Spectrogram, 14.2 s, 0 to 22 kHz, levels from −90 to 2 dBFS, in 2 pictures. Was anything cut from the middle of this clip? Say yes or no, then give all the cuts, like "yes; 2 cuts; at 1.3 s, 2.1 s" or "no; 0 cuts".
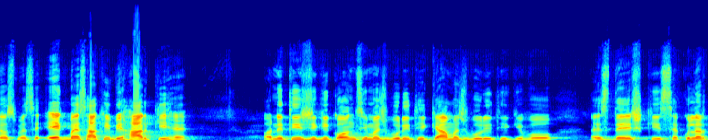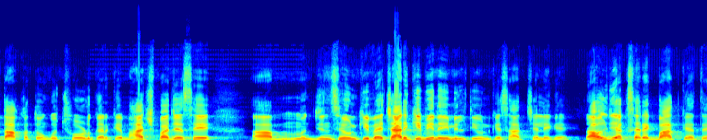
yes; 1 cut; at 12.8 s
